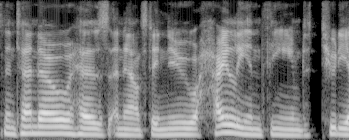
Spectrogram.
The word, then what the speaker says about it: Hylian: the only one who sees that word and says he'll e'en instead of Hylian I think so and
